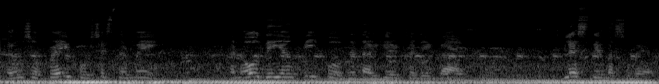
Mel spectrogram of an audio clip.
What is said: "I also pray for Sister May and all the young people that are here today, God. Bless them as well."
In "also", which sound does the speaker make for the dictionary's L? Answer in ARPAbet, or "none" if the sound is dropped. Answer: W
